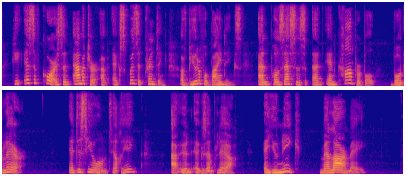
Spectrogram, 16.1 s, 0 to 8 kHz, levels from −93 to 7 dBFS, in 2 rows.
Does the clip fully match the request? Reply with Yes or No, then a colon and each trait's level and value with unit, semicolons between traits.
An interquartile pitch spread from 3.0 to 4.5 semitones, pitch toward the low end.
No: average, 4.1 semitones; high, 200 Hz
